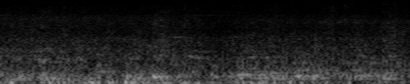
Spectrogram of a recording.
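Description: Low, uneven rumble of wind buffeting the microphone and ride noise from an electric unicycle rolling over paving stones, with a faint murmur of distant voices.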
